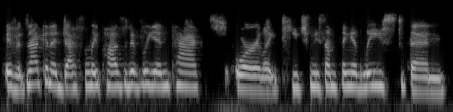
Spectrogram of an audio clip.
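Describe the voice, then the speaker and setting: Animated woman guest, dry lo-fi sound. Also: fairly high pitch, fast, no room sound. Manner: animated, laughing, many restarts. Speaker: podcast guest, singer and actress. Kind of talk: casual interview chat.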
